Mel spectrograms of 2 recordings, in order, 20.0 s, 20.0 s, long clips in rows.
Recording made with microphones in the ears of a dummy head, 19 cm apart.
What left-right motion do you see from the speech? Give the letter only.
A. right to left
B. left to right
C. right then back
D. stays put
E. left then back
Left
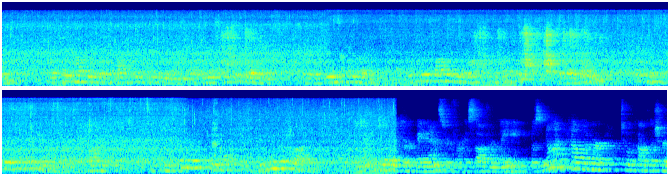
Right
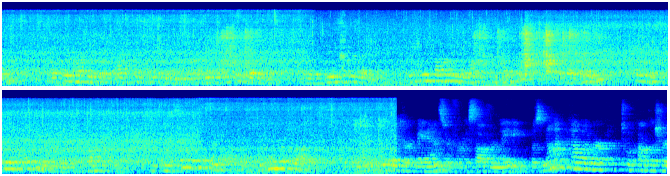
C.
